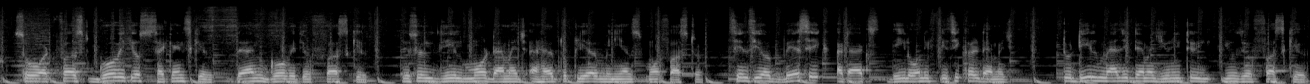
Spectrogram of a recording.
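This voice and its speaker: Someone with a non-native accent speaks at a moderate pace with music in the background. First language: not English. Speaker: mobile game guide creator. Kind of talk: gaming tutorial voice-over.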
